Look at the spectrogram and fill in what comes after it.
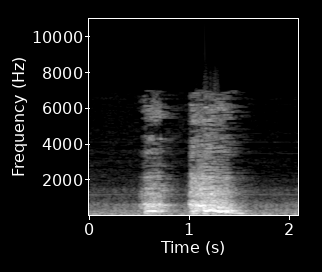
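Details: Throat clearing by a man with muscle tension dysphonia, which he attributes to talking too much and says he can hear in his voice at this moment; he also has neuropathic pain since 2003.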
